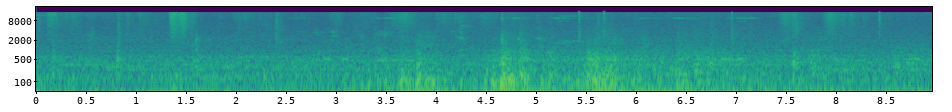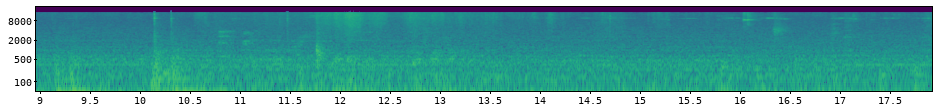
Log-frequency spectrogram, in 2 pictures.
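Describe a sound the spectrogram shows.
A train rumbles steadily along with a low drone.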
